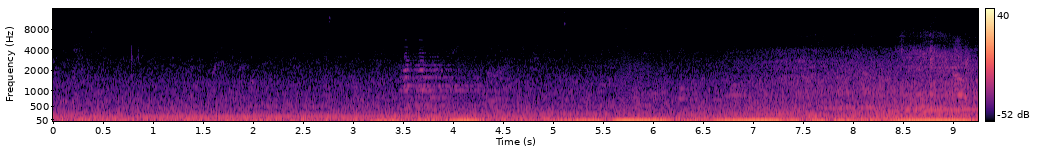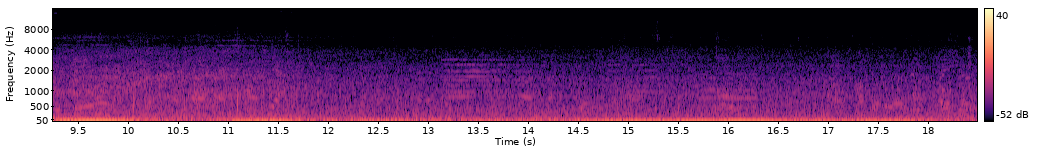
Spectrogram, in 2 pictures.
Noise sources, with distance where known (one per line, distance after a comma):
engine of unclear size
car horn, far
person or small group talking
